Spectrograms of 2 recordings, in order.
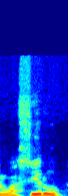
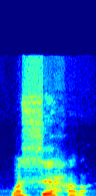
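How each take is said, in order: First: The word ends with an added final vowel. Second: The word ends on a stopped final consonant. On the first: The speaker calls it wrong. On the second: The speaker calls it right.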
